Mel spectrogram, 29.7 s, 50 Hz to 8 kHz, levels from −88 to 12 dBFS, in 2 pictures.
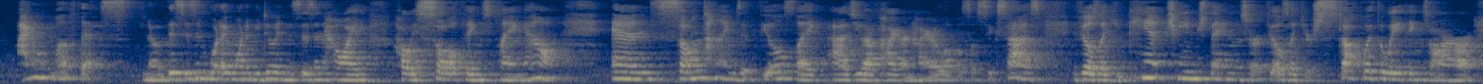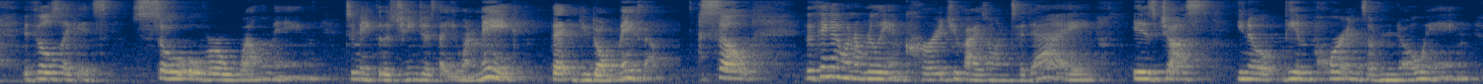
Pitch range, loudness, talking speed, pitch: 200-245 Hz, -26 LUFS, 195 wpm, 225 Hz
